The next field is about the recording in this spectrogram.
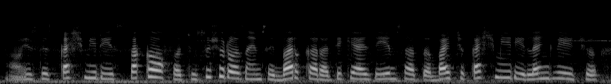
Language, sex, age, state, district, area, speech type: Kashmiri, female, 18-30, Jammu and Kashmir, Budgam, rural, spontaneous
